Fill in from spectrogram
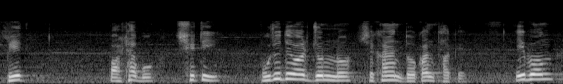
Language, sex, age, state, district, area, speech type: Bengali, male, 18-30, West Bengal, Paschim Bardhaman, rural, spontaneous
